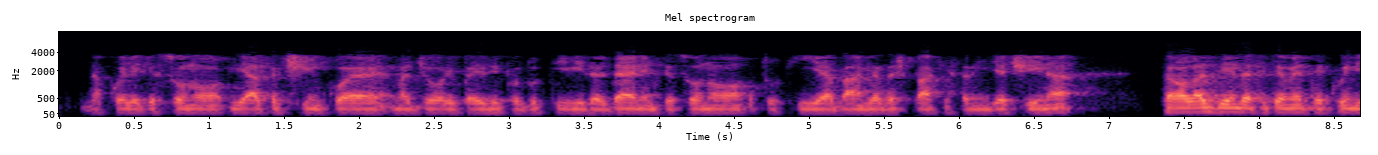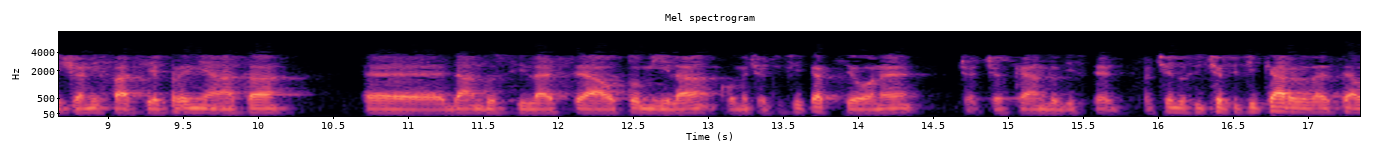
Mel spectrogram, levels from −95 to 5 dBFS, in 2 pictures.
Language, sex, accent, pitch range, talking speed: Italian, male, native, 85-95 Hz, 145 wpm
